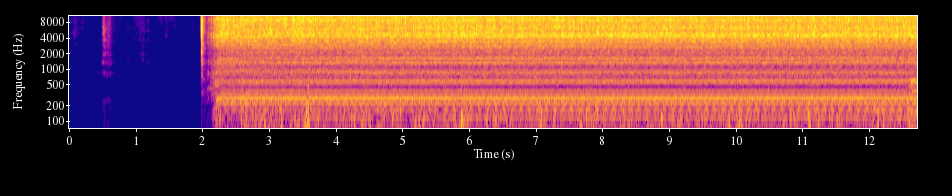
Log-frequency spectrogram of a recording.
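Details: Apex electric nebulizer air-pump compressor running after repair of a no-airflow fault: a click, then a steady loud buzzing hum, running evenly.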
